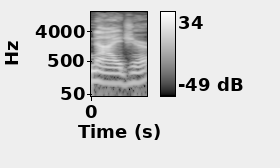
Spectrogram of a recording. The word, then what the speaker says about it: Niger: 20 years old and sure enough the pronunciation there was Niger now the people who live in Niger are apparently Ngerians, okay, not Nigerians. So maybe that's where this nger has come from.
